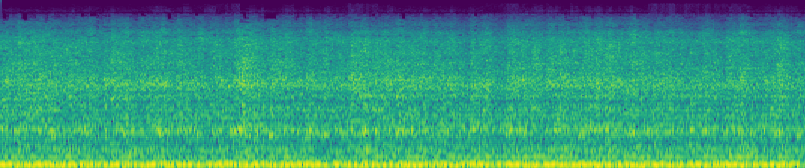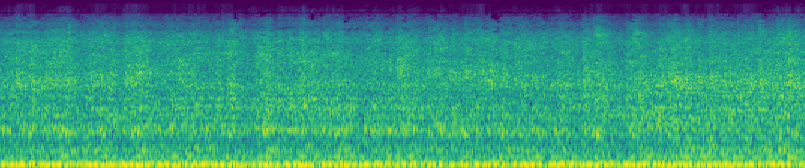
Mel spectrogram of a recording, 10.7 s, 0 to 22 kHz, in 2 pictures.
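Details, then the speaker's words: Nissan Patrol Y60/GQ SWB with a turbo LQ9 6.0 iron-block V8 (Camtech turbo cam, Holley Terminator X), dead cold after sitting two days, exhaust not yet complete. Steady, deep, lumpy cam idle with no knocks or misses, healthy. "so yeah sounds really good really happy with it but i won't piss off the neighbors too much"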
